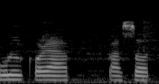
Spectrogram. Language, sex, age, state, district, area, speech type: Assamese, female, 30-45, Assam, Dibrugarh, urban, spontaneous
